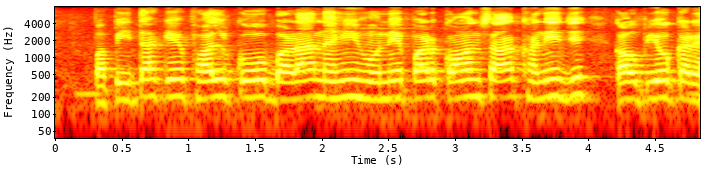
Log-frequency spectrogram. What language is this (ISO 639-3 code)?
mag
